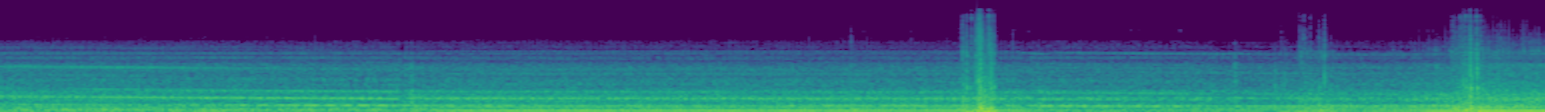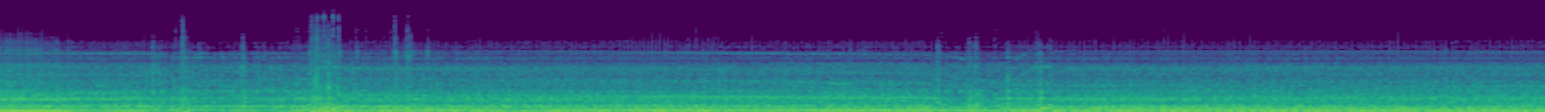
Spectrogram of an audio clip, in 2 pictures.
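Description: A motorcycle engine hums steadily while riding, slowly dropping in pitch as it slows.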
